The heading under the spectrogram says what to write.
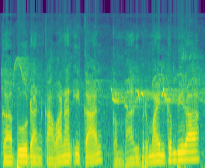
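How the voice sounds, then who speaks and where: Slow, low-voiced man storyteller. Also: expressive, music in the background. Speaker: children's storyteller. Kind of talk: scripted narration of a children's fable.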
